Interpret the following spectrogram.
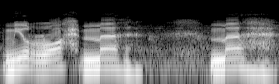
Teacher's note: ওয়াকফের জায়গায় যদি গোল তা হয়, তাহলে সেটা হা হা হা উচ্চারণ হয়, মিয়র রহমাহ মাহ।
